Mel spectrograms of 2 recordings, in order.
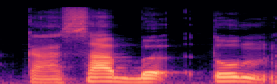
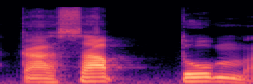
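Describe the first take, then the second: First: The b sound is released with a bounce. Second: The b sound is held with no bounce. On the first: The speaker calls it right. "mantul seperti itu" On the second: The speaker calls it wrong. "tidak ada pantulannya. Itu salah"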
